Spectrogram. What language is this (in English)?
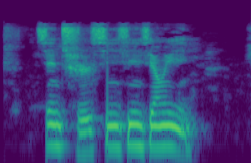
Chinese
